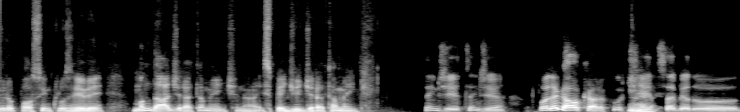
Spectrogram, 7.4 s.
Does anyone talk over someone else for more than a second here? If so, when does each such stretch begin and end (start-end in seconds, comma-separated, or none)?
none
